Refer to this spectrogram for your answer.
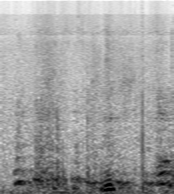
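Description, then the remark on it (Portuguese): A dog growls and grumbles continuously, with a louder, deeper bark-like outburst in the middle and low, droning vocal sounds throughout. “Esse cachorro está aí, dando palpite.”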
